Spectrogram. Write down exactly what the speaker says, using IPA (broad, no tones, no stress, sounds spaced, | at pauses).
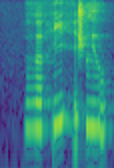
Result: ɦ œ h i h ḛ ʃ lʲ u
